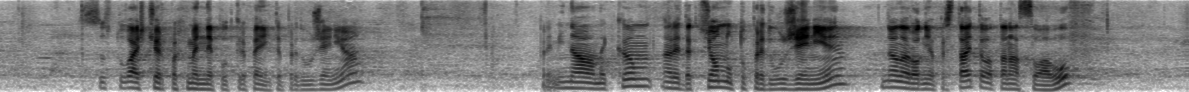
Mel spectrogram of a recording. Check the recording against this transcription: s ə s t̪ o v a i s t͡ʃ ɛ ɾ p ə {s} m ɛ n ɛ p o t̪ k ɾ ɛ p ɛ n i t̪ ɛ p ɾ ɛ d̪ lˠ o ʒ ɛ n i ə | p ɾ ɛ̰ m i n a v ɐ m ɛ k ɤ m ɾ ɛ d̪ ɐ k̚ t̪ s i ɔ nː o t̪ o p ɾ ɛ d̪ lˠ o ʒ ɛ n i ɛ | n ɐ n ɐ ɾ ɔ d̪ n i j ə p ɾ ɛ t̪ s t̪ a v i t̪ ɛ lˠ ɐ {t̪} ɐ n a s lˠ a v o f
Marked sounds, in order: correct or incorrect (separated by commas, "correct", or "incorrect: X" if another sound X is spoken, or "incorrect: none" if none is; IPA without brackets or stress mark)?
incorrect: x, correct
